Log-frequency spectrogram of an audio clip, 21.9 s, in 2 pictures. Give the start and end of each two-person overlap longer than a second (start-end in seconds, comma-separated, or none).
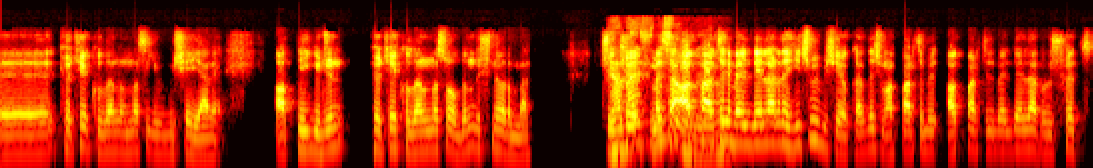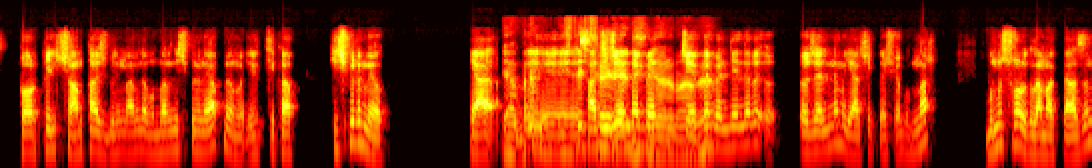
6.0-7.4, 15.9-18.1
